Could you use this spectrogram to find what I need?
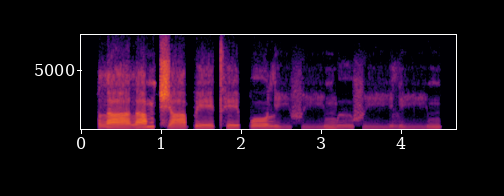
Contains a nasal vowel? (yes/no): no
